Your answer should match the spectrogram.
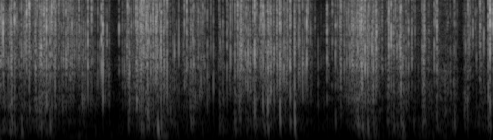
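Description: Clear plastic packaging bag crinkling as hands squeeze and turn the foam squishy sealed inside it: a continuous run of quick crackles.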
